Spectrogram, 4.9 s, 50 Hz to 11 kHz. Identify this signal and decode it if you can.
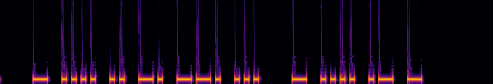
Morse code, heard as a keyed tone, about 24 wpm, 700 Hz. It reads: THINGS THAT
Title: Speed-Racing - Sets of 5 Words 25wpm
